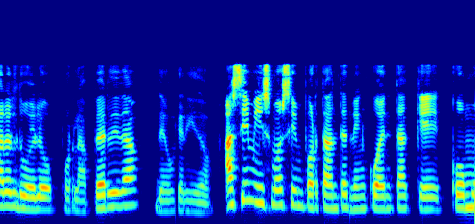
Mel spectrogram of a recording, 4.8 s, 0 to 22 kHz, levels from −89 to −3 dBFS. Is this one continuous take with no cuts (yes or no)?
no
